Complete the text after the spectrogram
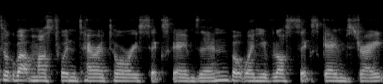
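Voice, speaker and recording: A woman with an English accent talks at a fairly quick pace and fairly low pitch. The recording is very clean, with a silent background. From England. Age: 30s. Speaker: football commentator. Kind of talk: casual chat.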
